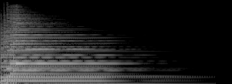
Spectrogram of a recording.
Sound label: E Suspended 2nd Suspended 4th E, Guitar, Open F; Esus2sus4; strummed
